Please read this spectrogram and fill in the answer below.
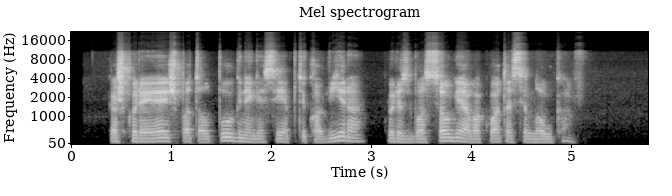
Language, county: Lithuanian, Vilnius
